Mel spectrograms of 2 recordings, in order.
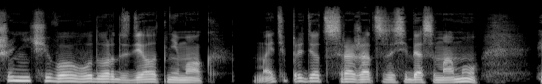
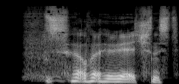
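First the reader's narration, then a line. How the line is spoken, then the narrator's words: Dry, sarcastic laugh. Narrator (Russian): сухо и язвительно засмеялась она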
